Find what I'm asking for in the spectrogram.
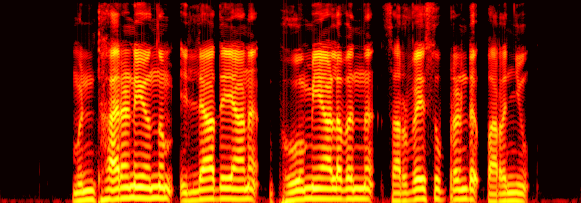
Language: Malayalam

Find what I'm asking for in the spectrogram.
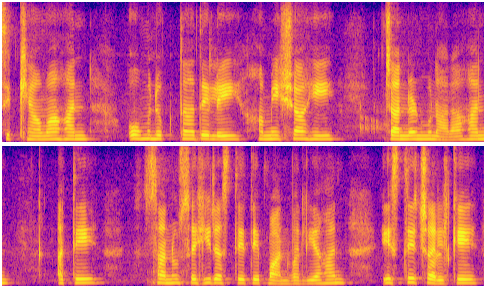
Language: Punjabi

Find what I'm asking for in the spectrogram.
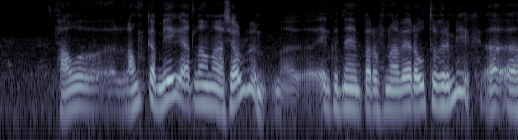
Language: Icelandic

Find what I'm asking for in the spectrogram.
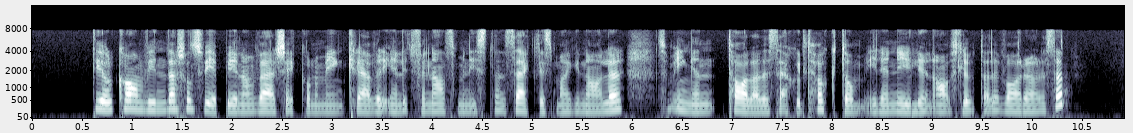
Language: Swedish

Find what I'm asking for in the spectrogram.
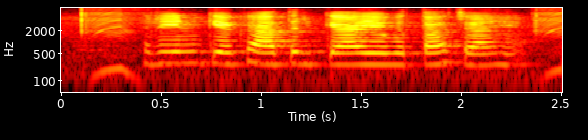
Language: Bhojpuri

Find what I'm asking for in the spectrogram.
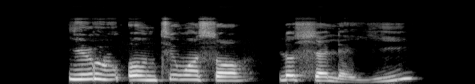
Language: Yoruba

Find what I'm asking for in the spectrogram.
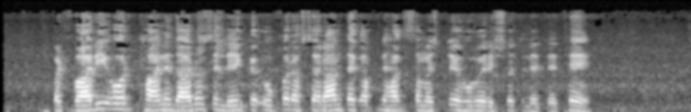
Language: Urdu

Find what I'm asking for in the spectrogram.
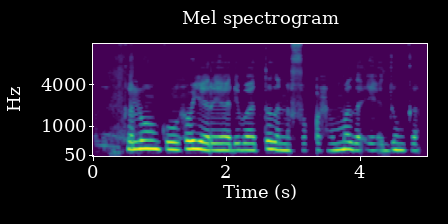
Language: Somali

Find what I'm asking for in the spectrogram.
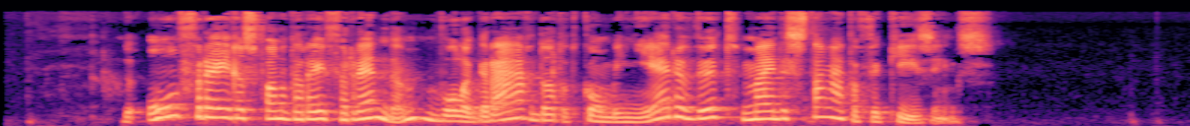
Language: Western Frisian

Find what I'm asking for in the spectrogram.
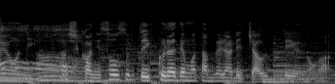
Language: Japanese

